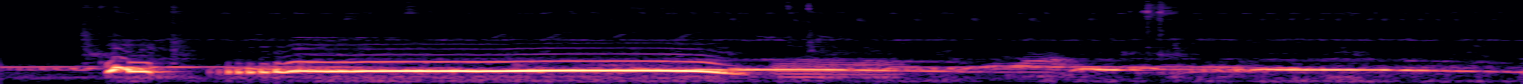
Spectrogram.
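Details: Barbary dove of the pelung type, a champion bird, singing a training model song: a long, steady, drawn-out coo held for about two seconds, then lower wavering cooing notes.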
